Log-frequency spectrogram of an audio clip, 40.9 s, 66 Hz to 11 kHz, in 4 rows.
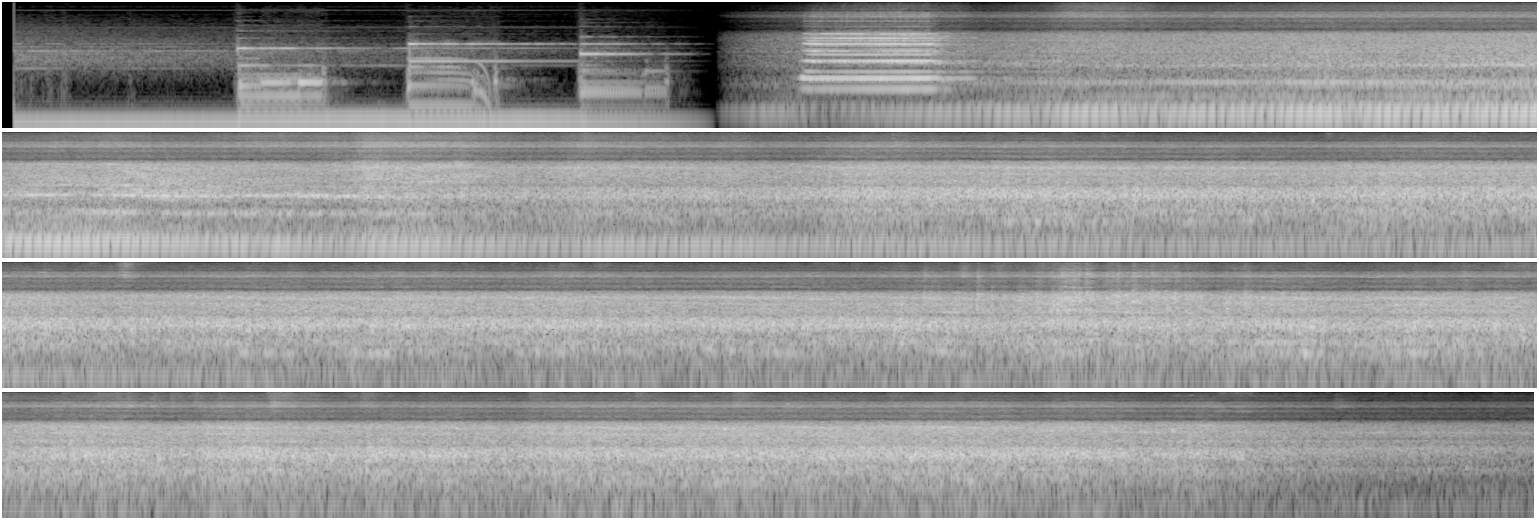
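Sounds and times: diesel locomotive engine hum: 4.8 - 40.9
train coaches rushing past: 6.2 - 40.9
wheels clattering on rail: 14.0 - 39.2.

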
